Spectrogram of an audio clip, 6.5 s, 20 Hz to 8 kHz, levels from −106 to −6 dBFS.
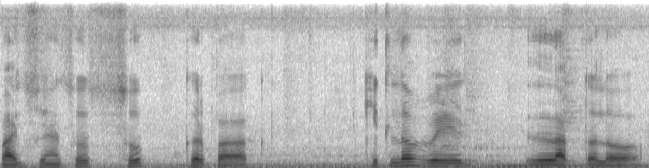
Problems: none marked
